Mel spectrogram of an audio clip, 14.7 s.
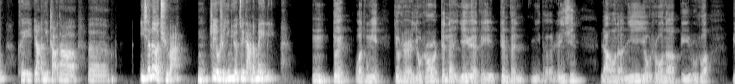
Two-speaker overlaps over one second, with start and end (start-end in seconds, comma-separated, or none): none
